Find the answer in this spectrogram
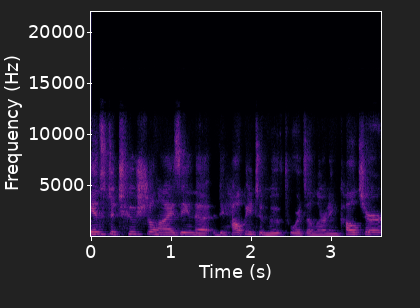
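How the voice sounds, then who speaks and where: A woman's medium-pitched voice, a normal speaking voice with ordinary pitch variation. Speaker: policy researcher. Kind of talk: panel presentation. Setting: webinar.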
